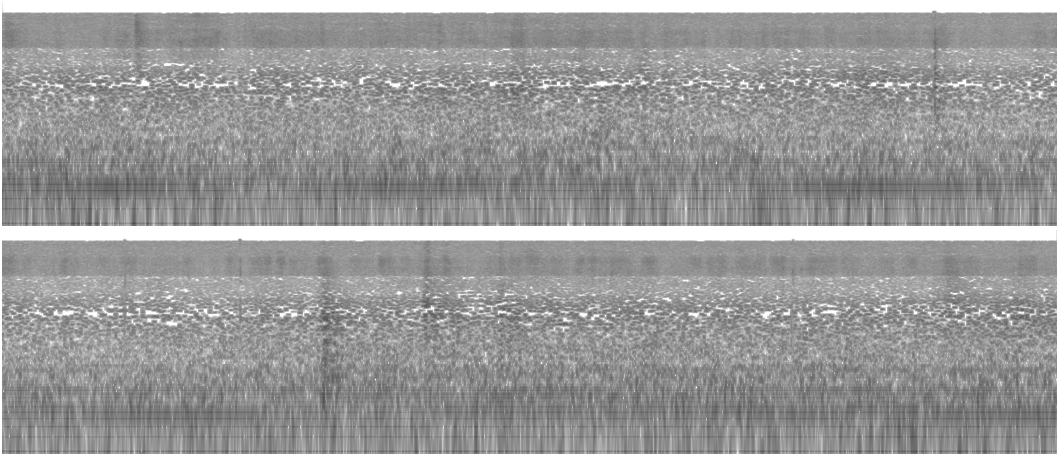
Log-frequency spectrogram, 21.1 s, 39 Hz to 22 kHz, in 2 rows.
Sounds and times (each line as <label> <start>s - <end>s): checkout 0.0s - 21.1s
clunk 13.7s - 14.1s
